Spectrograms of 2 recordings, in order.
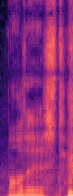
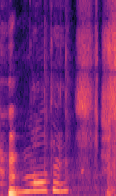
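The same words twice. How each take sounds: First: Said in the usual way. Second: Repeats the word through a high laugh; giggling repeat. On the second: Shown as a demonstration. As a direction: laugh it out, pitched way up.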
